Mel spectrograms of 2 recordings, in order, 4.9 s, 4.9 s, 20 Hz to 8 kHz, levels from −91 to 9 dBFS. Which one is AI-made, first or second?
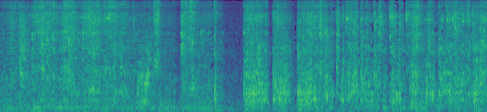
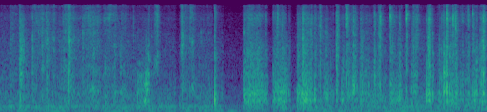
first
